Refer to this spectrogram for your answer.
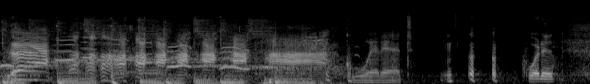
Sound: laughter

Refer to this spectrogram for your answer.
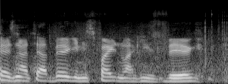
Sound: laughing

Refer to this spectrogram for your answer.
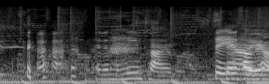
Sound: laughter

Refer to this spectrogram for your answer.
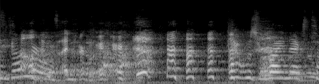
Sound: laughing

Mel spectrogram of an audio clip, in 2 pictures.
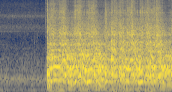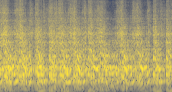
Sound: ignition stutters

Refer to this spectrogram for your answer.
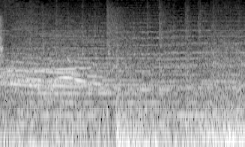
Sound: cheering

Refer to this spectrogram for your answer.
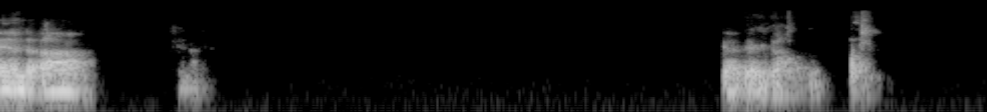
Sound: pause

